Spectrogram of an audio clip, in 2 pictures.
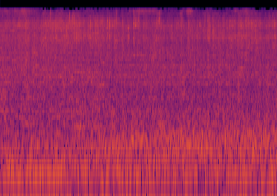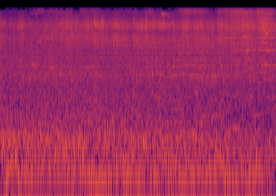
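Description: Freight cars of a passing manifest train, covered hoppers and boxcars, rolling by close at hand: a loud, steady rumble and clatter of steel wheels on the rails.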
